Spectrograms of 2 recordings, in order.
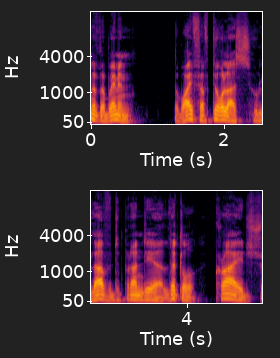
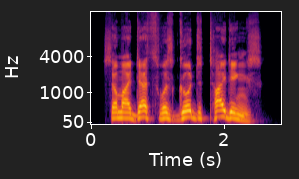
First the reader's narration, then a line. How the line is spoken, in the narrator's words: he cried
